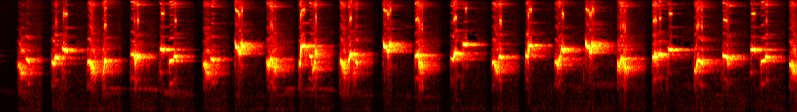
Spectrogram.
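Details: Sooty-headed bulbul singing energetically, a continuous string of short, liquid, fluty phrases delivered about three per second, alternating between slightly lower and higher notes, with no other sounds clearly heard.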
